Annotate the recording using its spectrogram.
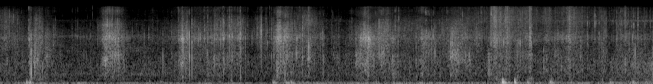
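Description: Metal-tined rake scraping across bare dirt and leaf litter, clearing the ground for a mock scrape, in several strokes about a second apart.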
